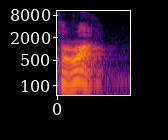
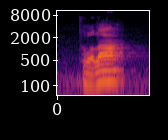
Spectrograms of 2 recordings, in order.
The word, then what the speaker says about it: Torah: 但针对以色列人来说，整个摩西五经是一本书，它有个名称叫做 Torah，妥拉，或者有人念成 Torah。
